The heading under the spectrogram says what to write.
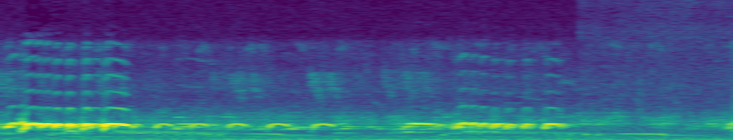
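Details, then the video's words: Local zebra dove singing as a lure for other zebra doves: a loud ringing note cluster at the start, then quieter bubbling trills of cooing notes. "Perkutut Lokal Gacor SUARA KRISTAL Ahlinya Bikin Semua Burung Perkutut Langsung Nyaut"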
